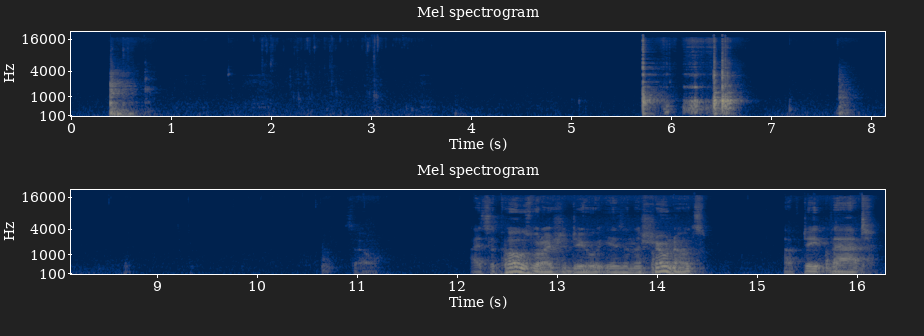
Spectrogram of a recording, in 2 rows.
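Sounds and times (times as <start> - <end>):
water poured into pan of cooking orzo: 1.6 - 3.3
clinks and knocks of cookware: 5.7 - 6.8
speech: 12.2 - 14.6, 15.4 - 16.2.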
